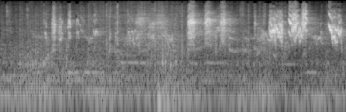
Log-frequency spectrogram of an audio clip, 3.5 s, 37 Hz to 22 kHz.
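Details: Budgerigar chirping, recorded 14 March 2024: soft scattered ticks at first, then a quick series of sharp, bright chirps and squeaks growing louder toward the end.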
